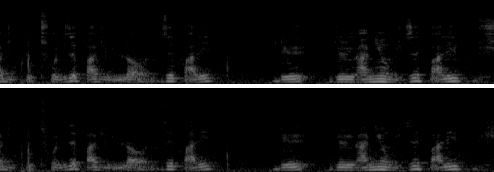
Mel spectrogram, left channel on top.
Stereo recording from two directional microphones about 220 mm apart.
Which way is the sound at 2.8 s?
5° left (ahead or behind).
